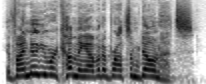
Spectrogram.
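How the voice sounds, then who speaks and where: A young male android detective from a video game, with an American accent and a notably high voice. He speaks in precise, measured, formal phrases. He comes across as polite and analytical, with an earnest determination underneath. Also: fairly bright tone. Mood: brisk.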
